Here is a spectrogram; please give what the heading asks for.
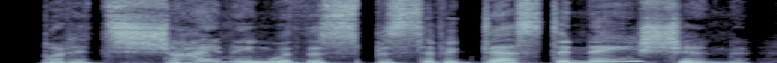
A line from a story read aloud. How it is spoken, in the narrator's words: Susie pleaded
